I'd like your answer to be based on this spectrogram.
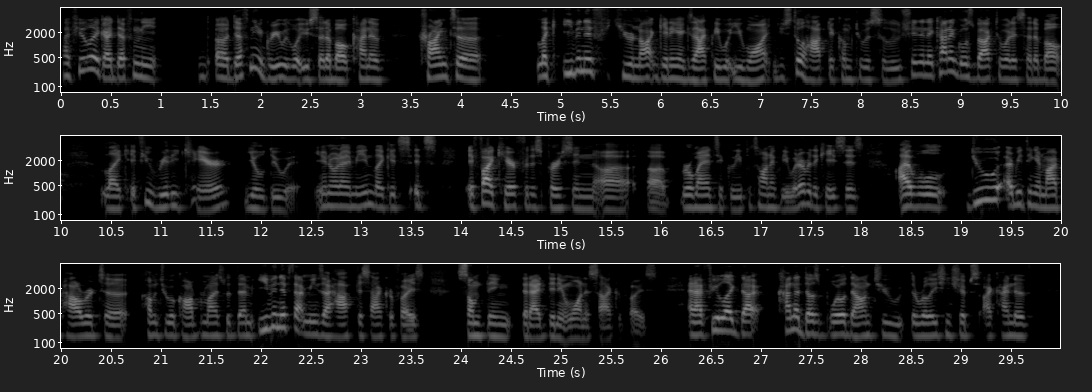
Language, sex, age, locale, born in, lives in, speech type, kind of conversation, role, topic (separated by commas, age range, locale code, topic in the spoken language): English, male, 20-24, en-CA, Canada, Canada, conversation, unstructured, none, How can you create fair, flexible relationship roles and expectations that strengthen your connection today?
